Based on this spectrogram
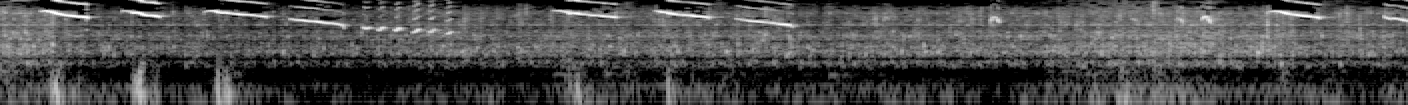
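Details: Sunbird song: long, thin whistles sweeping downward from very high, a short buzzy trill, and scattered clicks, with a steady hiss behind.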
